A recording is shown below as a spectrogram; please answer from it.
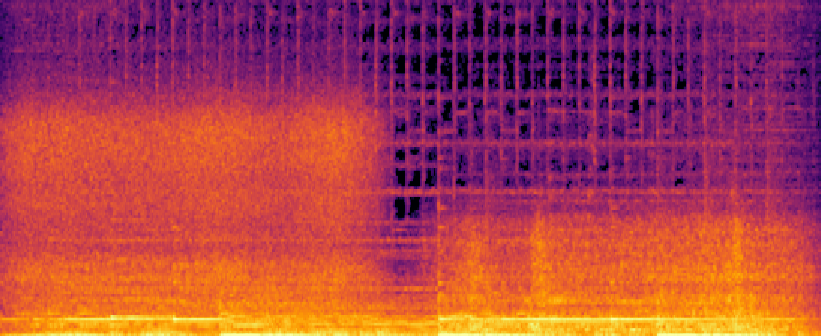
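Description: Storm wind and heavy rain: a loud rushing noise with low buffeting on the microphone, under background music holding steady tones. The noise changes character abruptly about five seconds in.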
